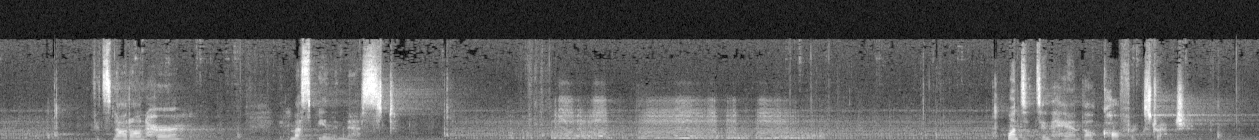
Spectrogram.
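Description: A young woman speaks calmly and quietly into a radio.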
